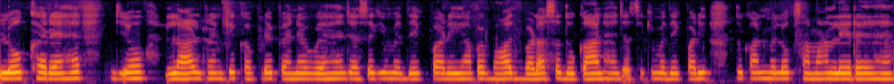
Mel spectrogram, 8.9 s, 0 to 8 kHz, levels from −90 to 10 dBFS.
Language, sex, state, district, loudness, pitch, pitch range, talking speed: Hindi, female, Bihar, Katihar, -17 LUFS, 205 Hz, 200-210 Hz, 250 wpm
